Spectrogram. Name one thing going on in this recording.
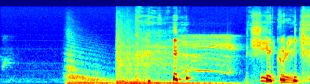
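A deep, rumbling magical whoosh swells and fades.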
